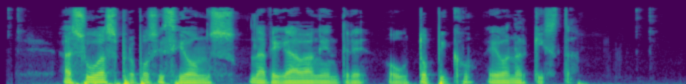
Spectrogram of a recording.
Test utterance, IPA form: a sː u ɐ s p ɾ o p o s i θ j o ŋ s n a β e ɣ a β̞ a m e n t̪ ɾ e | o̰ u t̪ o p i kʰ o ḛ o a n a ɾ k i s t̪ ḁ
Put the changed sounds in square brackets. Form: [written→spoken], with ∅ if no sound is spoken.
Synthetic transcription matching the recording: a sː u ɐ s p ɾ o p o s i θ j o ŋ s n a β e ɣ a β̞ a [m→ŋ] e n t̪ ɾ e | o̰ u t̪ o p i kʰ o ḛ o a n a ɾ k i s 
